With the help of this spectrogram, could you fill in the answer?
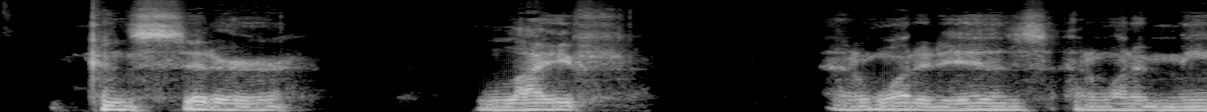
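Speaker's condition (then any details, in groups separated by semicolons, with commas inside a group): ALS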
